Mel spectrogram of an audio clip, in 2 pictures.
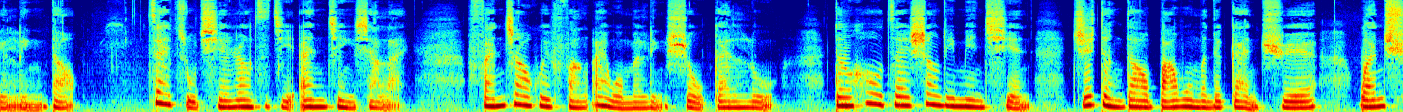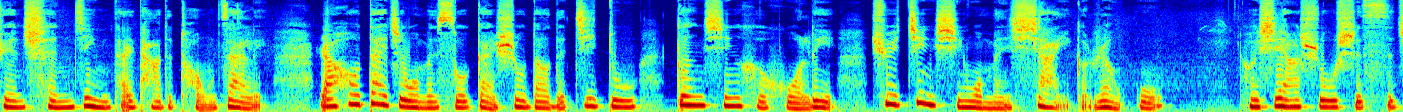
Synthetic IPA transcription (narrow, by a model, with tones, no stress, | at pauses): lḭ˧˥ŋt̪ɑ˨˩ʊ | t͡sa˥˩ɪt͡su˨˩t͡ɕʰjɛ˧˥nɻɑ˥˧ŋt͡sɹ̩˥˩t͡ɕi˨˩ʔa˥nt͡ɕi˥˧nɕja˥˩la̰˧˥ɪfa˧˥nʈ͡ʂɑ˥˧ʊxwe˥˩ɪfɑ˧˥ŋʔa̰˥˩ɪwɔ˨˩mə˦nli˨˩ŋʂo˥˩ʊka˥nlṵ˥˩ | t̪ə˨˩ŋxo˥˧ʊt͡sa˥˧ɪʂɑ˥˧ŋt̪̬i˥˧mjɛ˥˩nt͡ɕʰjɛ˧˥n | ʈ͡ʂɻ̩˧˥t̪ə˨˩ŋt̪ɑ˥˩ʊpa˧˥wɔ˨˩mə˦nd̪ə˧ka˨˩nt͡ɕɥɛ˧˥ | wa˧˥nt͡ɕʰɥɛ˧˥nʈ͡ʂʰə˧˥ŋt͡ɕi˥˧ŋt̪ʰa̰˥˩ɪt̪ʰa˥d̪ə˨t̪ʰʊ̰˧˥ŋt͡sa˥˩ɪlḭ˨˩˦ɻa˧˥nxo˥˧ʊt̪a˥˩ɪʈ͡ʂə˨˩wɔ˨˩mə˦nswɔ˧˥ka˨˩nʂo˥˧ʊt̪ɑ˥˩ʊd̪ə˩t͡ɕi˥t̪u˥ | kə˥ŋɕi˥nxɤ˧˥xwɔ˧˥li˥˩t͡ɕʰy˥˧t͡ɕi˥˩nɕi˧˥ŋwɔ˨˩mə˦nɕja˥˩ḭ˧˥ɡ̥ə̰˧ɻə˥˧nu˥˩ | xɤ˧˥ɕi˥ja˥ʂu˥ʂɻ̩˧˥sɹ̩˥˩ʈ͡ʂ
